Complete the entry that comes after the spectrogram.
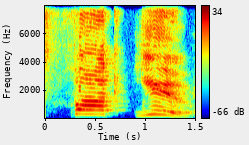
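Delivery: high, loud, drawn-out punchline; hammed-up catchphrase. Storyteller revealing what is engraved on the bullet, hammed-up. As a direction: land it big, echoing the mimicked catchphrase.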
